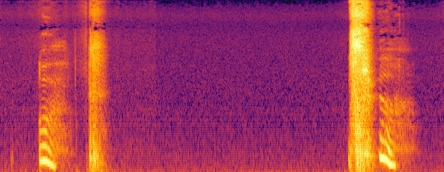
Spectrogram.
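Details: Female sneezing fit triggered by cold air: two sneezes a few seconds apart, each a sharp burst with a voiced onset, in a quiet room.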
